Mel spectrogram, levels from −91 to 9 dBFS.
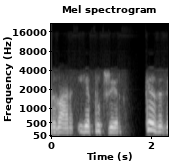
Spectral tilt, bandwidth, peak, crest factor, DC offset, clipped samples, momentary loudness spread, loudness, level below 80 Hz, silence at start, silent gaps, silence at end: -9 dB/octave; 4.2 kHz; 0 dBFS; 16 dB; under 0.1%; under 0.1%; 8 LU; -16 LUFS; -62 dBFS; 0 s; none; 0 s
